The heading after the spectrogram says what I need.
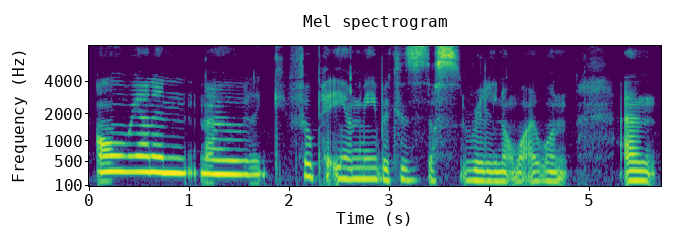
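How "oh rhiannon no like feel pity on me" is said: high, drawn-out mock sympathy, easing down; mock pitying. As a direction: imitate someone cooing with pity. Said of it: "I don't want you to be like".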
